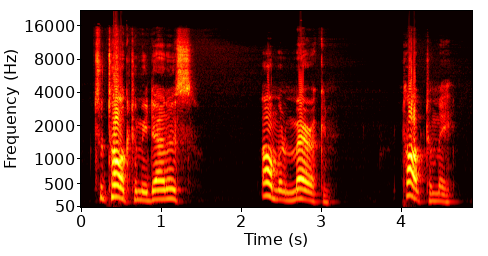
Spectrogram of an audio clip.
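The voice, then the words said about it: Imitates another person's voice. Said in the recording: “I can't do a Dr. Phil accent.”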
